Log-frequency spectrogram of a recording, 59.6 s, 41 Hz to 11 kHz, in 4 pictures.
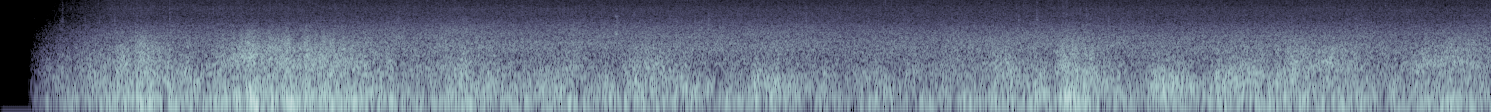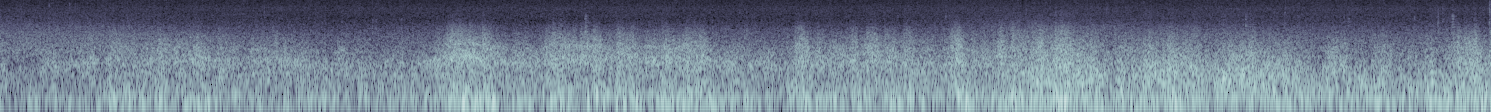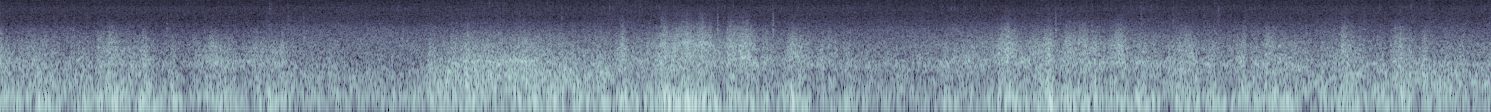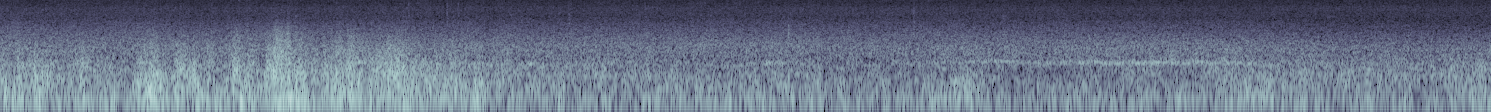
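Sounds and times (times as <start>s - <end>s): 
storm in the mountains: 0.6s - 59.6s.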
